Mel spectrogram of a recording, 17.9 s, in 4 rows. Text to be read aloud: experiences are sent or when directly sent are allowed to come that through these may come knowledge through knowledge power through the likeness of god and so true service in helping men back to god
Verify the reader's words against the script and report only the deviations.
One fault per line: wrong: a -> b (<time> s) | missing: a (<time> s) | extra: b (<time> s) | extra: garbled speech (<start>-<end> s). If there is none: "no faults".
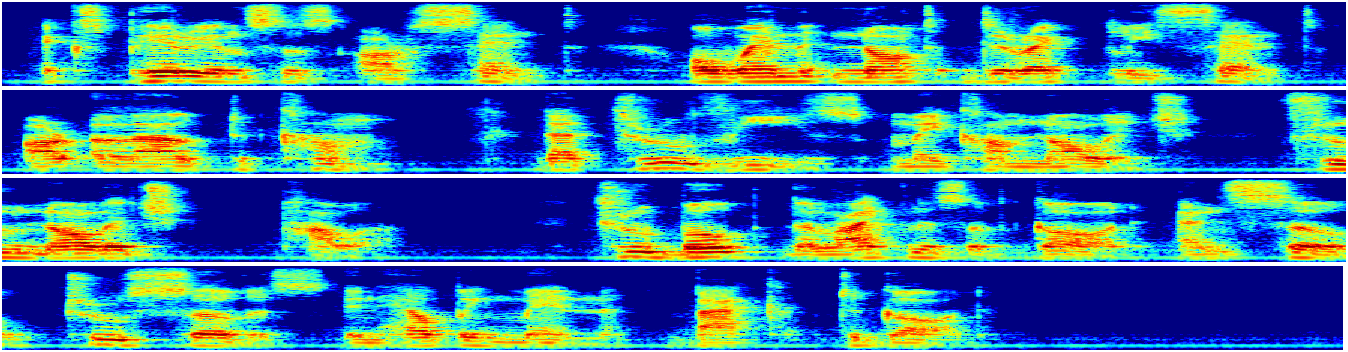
extra: not (2.8 s)
extra: both (11.1 s)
